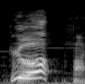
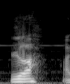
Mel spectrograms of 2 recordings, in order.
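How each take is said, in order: First: It is said in a firm, eager tone. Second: It is said in a grudging, reluctant tone. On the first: The task will surely be completed. "就是得力，就是保证完成任务" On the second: The task is accepted unwillingly. "就是你接了个活当时不太愿意"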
